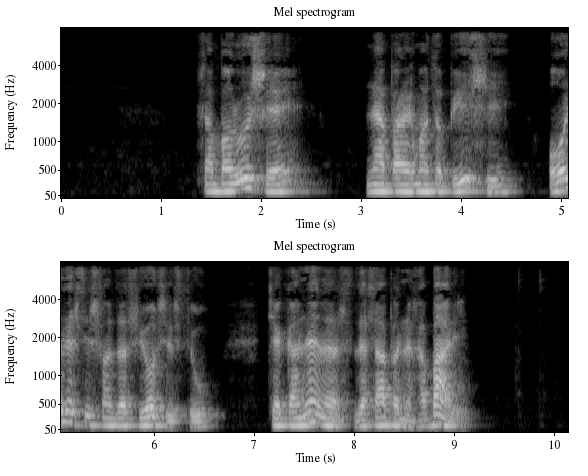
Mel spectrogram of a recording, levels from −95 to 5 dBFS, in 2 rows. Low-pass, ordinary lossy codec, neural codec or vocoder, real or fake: 7.2 kHz; Opus, 64 kbps; none; real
